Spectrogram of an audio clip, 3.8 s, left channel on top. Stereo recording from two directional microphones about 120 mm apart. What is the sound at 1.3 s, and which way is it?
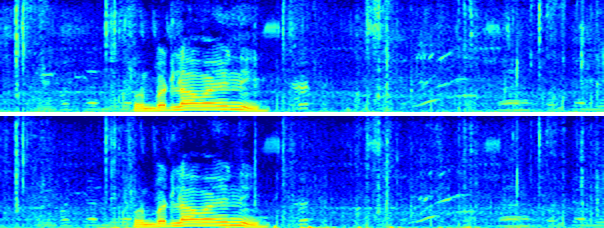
Speech, 25° right (ahead or behind).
